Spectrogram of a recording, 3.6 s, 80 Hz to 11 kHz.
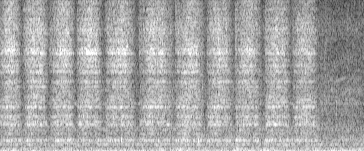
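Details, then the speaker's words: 1.6 MK2 Golf GTD cylinder head, valve being hand-lapped onto its seat with grinding paste, back and forth without pressure: even gritty rasping at about three strokes a second, fading as the seat turns smooth. "when that stops it should be nice and smooth you've got to go both ways on it back and forth otherwise you just create like a Groove Channel the gases to escape through"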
